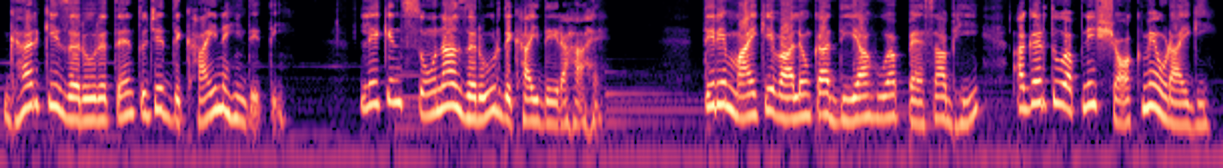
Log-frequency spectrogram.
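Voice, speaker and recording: Woman acting a slow-talking, bossy older mother-in-law. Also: lowish voice, animated, soft background music. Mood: scolding, sarcastic. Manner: scolding, demanding, sarcastic. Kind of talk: Hindi cartoon moral story acting.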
